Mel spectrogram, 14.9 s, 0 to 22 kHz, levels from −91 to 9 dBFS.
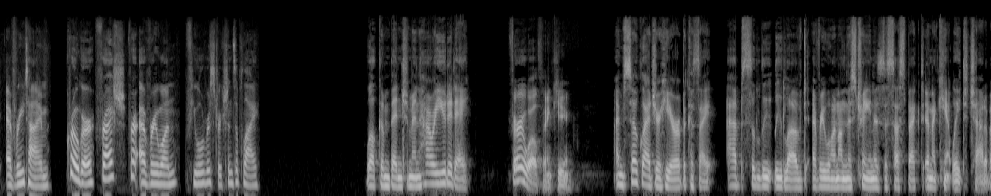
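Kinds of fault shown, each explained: No faults can be heard.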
